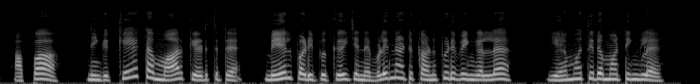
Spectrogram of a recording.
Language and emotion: Tamil, sad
